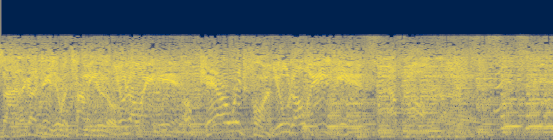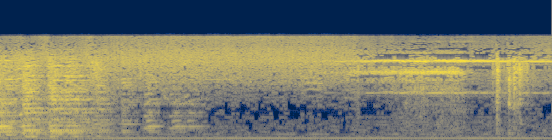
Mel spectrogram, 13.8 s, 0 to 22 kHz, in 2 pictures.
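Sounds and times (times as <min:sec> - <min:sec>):
general alarm bell ringing: 0:00.0 - 0:08.0, 0:11.3 - 0:13.7
speech: 0:00.1 - 0:05.1.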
